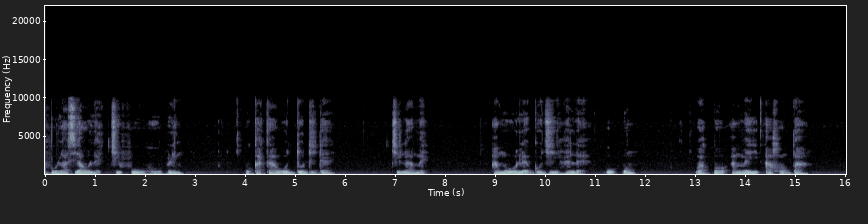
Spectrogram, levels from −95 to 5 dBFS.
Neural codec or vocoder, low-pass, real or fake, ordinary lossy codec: none; 9.9 kHz; real; Opus, 64 kbps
